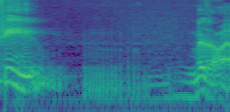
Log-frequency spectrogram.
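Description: A man's voice: a few words, then a low, creaky drawn-out hesitation sound lasting about a second, before speech starts again near the end.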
